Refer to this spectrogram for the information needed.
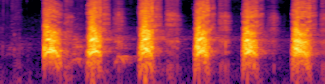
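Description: A dog barks six times in a steady, evenly spaced rhythm, each bark loud and sharp, with brief silence between them and no talking.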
